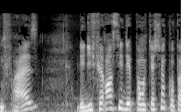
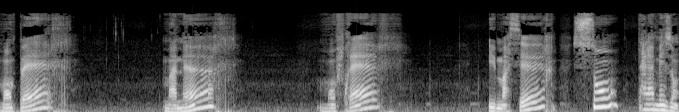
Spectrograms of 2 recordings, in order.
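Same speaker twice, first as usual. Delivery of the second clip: slow, with a brief pause after each name. Explaining commas in a list of family members, short pause after each family member. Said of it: "Et à chaque fois, je me repose".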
